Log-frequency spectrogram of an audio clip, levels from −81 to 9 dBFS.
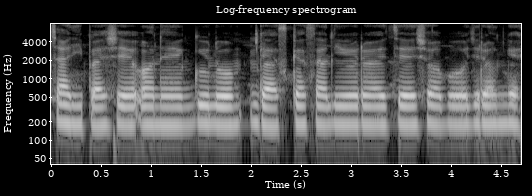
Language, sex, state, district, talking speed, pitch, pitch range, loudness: Bengali, female, Assam, Hailakandi, 90 wpm, 180 Hz, 175-185 Hz, -15 LUFS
